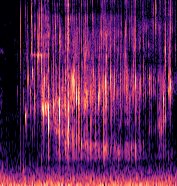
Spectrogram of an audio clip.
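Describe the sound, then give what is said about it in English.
Reddish-amber aged pu-erh tea pours steadily from an opened teapot into a teacup, a continuous splashing stream with a few brighter gurgles and drips, lasting a few seconds with no one talking. “Let's get a teacup over here. Let's open the teapot and let's do some pouring.”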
